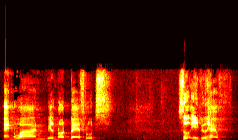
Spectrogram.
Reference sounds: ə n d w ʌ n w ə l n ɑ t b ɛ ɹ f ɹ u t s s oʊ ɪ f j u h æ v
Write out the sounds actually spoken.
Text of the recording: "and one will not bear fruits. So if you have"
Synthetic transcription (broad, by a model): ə n w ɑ n w ə l n ɑ t b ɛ f ɹ u t s s oʊ ɪ f j u h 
